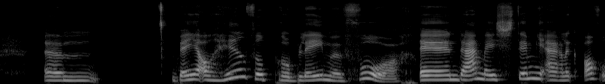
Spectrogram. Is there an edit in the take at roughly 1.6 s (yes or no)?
no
